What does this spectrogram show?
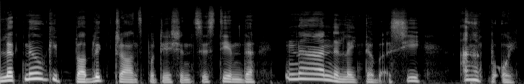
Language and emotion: Manipuri, disgusted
